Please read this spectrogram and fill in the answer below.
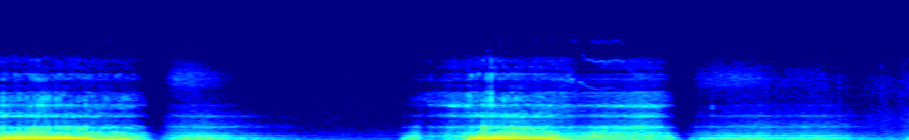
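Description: Loud, deep, rumbling snores on the in-breath, each followed by a quieter out-breath, about one cycle every three seconds; snoring.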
